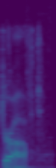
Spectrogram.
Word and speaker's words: draught: It says draft, not drought. Oh, did I read it something wrong? My bad. It's fine. It's spelled drought. Listen, alright, shut up. Yeah, how is it pronounced? It's draft.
